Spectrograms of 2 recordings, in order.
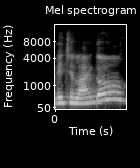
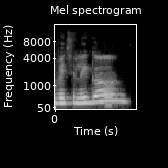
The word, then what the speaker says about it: vitiligo: the other one is called Vitiligo or Vitiligo depending where you are how you pronounce it but um yeah so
